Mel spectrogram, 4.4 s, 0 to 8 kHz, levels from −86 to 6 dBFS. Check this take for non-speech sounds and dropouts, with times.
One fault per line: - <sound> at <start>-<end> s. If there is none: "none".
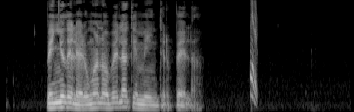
- chirp at 3.1-3.2 s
